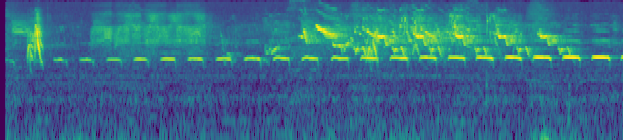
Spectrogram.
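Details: Pearl-spotted owlet calling near Lake Baringo, Kenya: a long, even series of short piping whistles, a little over two per second, slowly climbing in pitch and loudness, with busy chirping and chattering from other birds behind.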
